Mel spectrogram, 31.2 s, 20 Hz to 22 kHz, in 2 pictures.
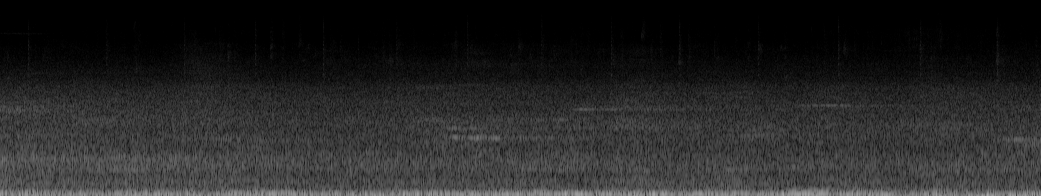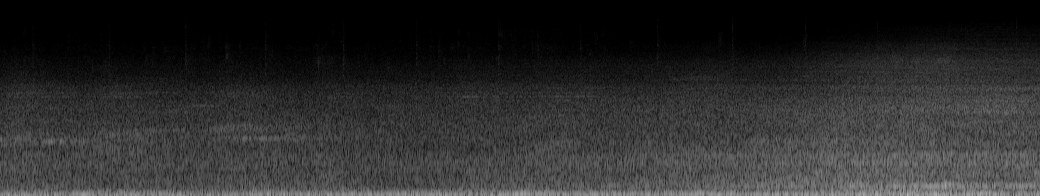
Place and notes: berlin, littenstr. - diffuse sound field in courtyard 2011
backyard revisited together with Peter Cusack. this is one of my seasonal favourite places. have to go there in spring too.
(tech note: SD702, rode nt1a AB 60cm, mics pointing to the buildings)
